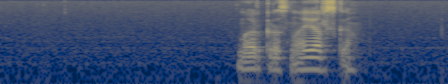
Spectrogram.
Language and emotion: Russian, neutral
